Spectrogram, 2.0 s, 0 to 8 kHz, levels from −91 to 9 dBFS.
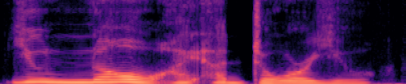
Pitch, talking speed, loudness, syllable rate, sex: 200 Hz, 150 wpm, -15 LUFS, 3.9 syllables/s, female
